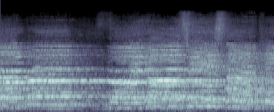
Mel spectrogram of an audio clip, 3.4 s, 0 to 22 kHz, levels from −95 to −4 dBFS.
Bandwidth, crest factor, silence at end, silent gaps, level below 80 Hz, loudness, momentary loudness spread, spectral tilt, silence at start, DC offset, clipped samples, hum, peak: 14 kHz; 14 dB; 0 s; none; -62 dBFS; -22 LUFS; 7 LU; -3.5 dB/octave; 0 s; under 0.1%; under 0.1%; none; -8 dBFS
